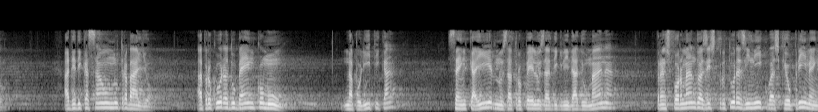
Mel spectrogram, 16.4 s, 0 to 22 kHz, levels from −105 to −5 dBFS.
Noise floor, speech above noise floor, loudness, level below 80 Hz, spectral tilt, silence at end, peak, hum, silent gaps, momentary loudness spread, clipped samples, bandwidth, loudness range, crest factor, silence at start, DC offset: -55 dBFS; 34 dB; -22 LUFS; -68 dBFS; -5 dB/octave; 0 s; -4 dBFS; none; none; 15 LU; under 0.1%; 7.4 kHz; 3 LU; 18 dB; 0 s; under 0.1%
